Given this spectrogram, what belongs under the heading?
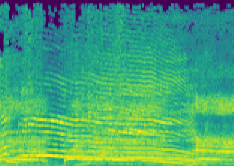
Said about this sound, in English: You've been booed.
